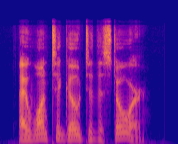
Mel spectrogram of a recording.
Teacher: Notice how want, go, and store are stronger, while I, to, and the are softer and quicker. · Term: rhythm of English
